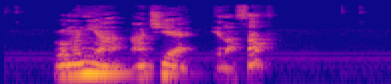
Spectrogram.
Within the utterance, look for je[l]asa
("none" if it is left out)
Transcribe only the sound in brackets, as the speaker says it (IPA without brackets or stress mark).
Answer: l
